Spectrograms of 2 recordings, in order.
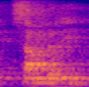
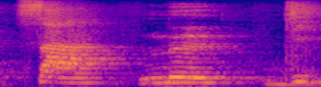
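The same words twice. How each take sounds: First: "somebody" run together, middle e dropped; wrong pronunciation. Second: "sa, me, di" in three separate syllables; middle e pronounced. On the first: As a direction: say "somebody" as a quick samdi, skipping the middle vowel. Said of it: "We don't say somebody". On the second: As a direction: sound the e in "me" of "sa, me, di" fully. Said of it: "We pronounce it". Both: Shown as a demonstration.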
